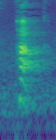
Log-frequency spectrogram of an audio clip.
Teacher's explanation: the word has been simplified with the deletion of r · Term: deletion of a consonant cluster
